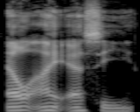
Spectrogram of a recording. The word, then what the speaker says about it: Lise: And in my mind, it was L E E S E, but no, uh, when I look it up, it's L I S E, Lise yeah. Hampton. And he pronounces it Lise.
